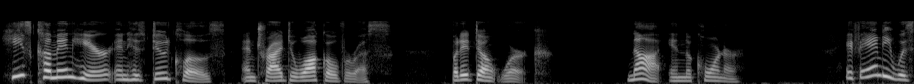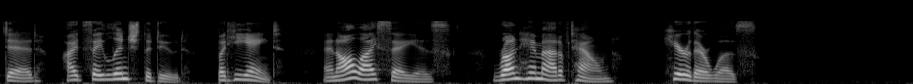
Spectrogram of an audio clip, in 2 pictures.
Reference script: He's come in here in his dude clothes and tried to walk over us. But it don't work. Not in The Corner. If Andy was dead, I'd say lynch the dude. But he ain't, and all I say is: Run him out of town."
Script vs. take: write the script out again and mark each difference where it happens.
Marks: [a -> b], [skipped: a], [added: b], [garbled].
He's come in here in his dude clothes and tried to walk over us. But it don't work. Not in The Corner. If Andy was dead, I'd say lynch the dude. But he ain't, and all I say is: Run him out of town." [added: Here there was]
